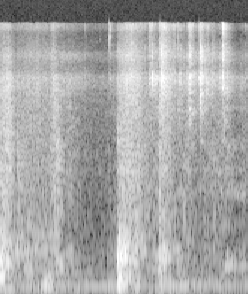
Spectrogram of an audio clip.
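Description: Short, forceful exhalations from a man performing karate techniques. One comes as he starts moving and a stronger one about a second later, followed by quicker sharp breaths and swishes near the end.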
